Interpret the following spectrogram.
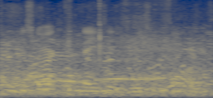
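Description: Indistinct talking from several people, overlapping voices with no clear words.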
